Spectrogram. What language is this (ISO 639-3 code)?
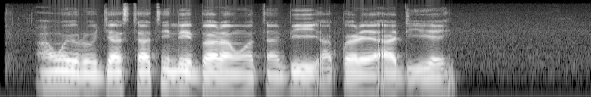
yor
